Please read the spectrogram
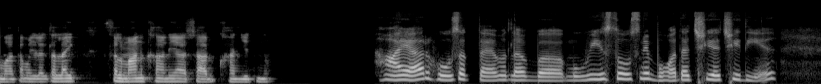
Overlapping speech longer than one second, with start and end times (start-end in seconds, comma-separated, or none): none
